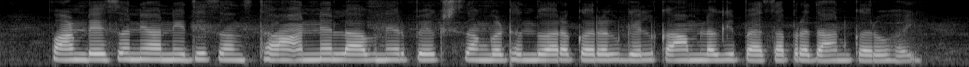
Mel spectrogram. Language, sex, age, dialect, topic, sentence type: Magahi, female, 18-24, Southern, banking, statement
